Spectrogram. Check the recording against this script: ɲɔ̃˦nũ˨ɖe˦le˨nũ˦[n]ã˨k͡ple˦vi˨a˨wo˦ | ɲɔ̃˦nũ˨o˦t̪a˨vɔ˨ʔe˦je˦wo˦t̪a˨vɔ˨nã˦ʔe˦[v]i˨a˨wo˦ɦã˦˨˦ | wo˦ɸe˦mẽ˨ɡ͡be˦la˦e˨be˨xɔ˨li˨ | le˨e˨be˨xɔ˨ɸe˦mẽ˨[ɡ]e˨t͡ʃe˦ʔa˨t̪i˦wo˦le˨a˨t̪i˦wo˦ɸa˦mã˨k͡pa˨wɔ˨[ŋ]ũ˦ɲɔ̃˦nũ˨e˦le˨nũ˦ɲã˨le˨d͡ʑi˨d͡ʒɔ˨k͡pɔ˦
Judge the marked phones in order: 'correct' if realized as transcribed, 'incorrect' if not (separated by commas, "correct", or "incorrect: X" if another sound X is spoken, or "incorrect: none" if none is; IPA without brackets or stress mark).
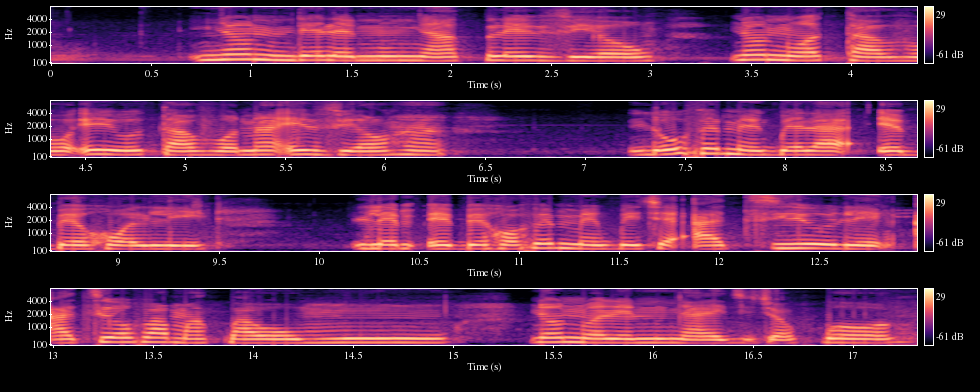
incorrect: ɲ, correct, incorrect: ɡ͡b, incorrect: m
